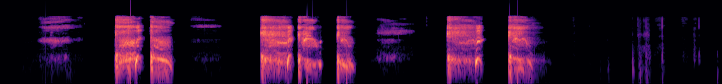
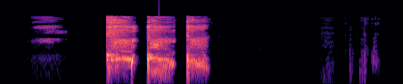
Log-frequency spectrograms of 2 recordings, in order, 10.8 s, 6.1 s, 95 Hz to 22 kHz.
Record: {
  "three_cough_length": "10.8 s",
  "three_cough_amplitude": 32767,
  "three_cough_signal_mean_std_ratio": 0.38,
  "cough_length": "6.1 s",
  "cough_amplitude": 31635,
  "cough_signal_mean_std_ratio": 0.34,
  "survey_phase": "beta (2021-08-13 to 2022-03-07)",
  "age": "45-64",
  "gender": "Female",
  "wearing_mask": "No",
  "symptom_cough_any": true,
  "symptom_runny_or_blocked_nose": true,
  "symptom_onset": "5 days",
  "smoker_status": "Never smoked",
  "respiratory_condition_asthma": false,
  "respiratory_condition_other": false,
  "recruitment_source": "Test and Trace",
  "submission_delay": "2 days",
  "covid_test_result": "Positive",
  "covid_test_method": "RT-qPCR",
  "covid_ct_value": 22.1,
  "covid_ct_gene": "N gene"
}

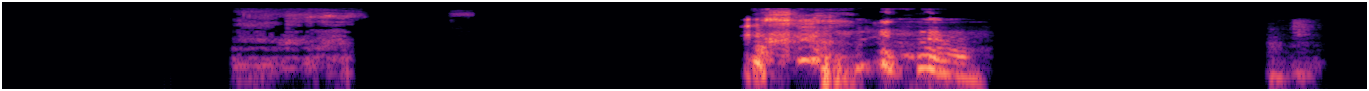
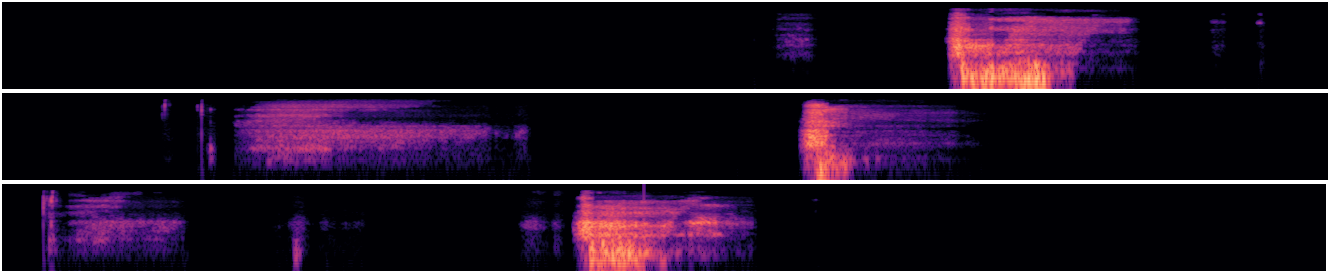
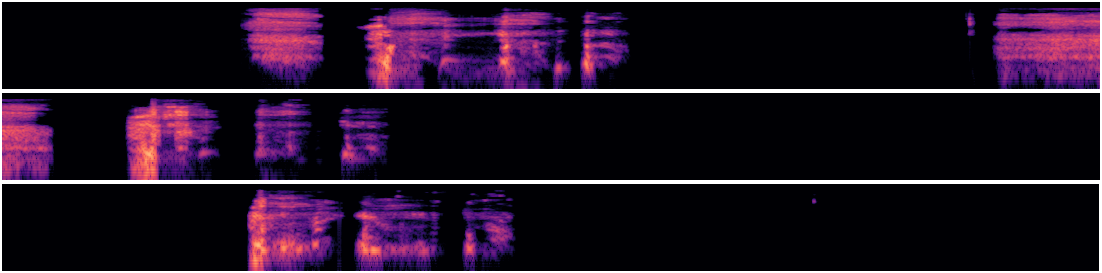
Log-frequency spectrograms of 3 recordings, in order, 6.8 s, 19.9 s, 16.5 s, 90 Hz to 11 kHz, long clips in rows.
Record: {
  "cough_length": "6.8 s",
  "cough_amplitude": 29270,
  "cough_signal_mean_std_ratio": 0.3,
  "exhalation_length": "19.9 s",
  "exhalation_amplitude": 32434,
  "exhalation_signal_mean_std_ratio": 0.21,
  "three_cough_length": "16.5 s",
  "three_cough_amplitude": 30043,
  "three_cough_signal_mean_std_ratio": 0.25,
  "survey_phase": "alpha (2021-03-01 to 2021-08-12)",
  "age": "45-64",
  "gender": "Male",
  "wearing_mask": "No",
  "symptom_none": true,
  "smoker_status": "Current smoker (e-cigarettes or vapes only)",
  "respiratory_condition_asthma": true,
  "respiratory_condition_other": false,
  "recruitment_source": "REACT",
  "submission_delay": "1 day",
  "covid_test_result": "Negative",
  "covid_test_method": "RT-qPCR"
}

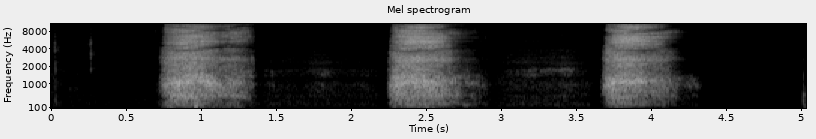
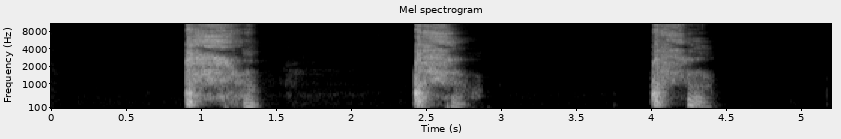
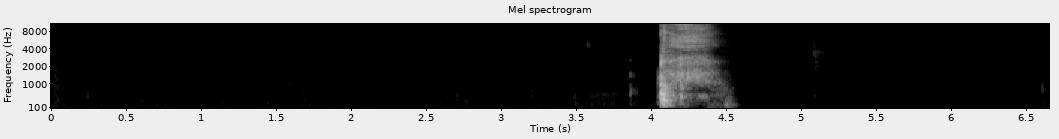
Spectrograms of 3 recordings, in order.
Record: {
  "exhalation_length": "5.0 s",
  "exhalation_amplitude": 14197,
  "exhalation_signal_mean_std_ratio": 0.41,
  "three_cough_length": "5.2 s",
  "three_cough_amplitude": 27590,
  "three_cough_signal_mean_std_ratio": 0.32,
  "cough_length": "6.7 s",
  "cough_amplitude": 32597,
  "cough_signal_mean_std_ratio": 0.15,
  "survey_phase": "beta (2021-08-13 to 2022-03-07)",
  "age": "45-64",
  "gender": "Male",
  "wearing_mask": "No",
  "symptom_runny_or_blocked_nose": true,
  "smoker_status": "Never smoked",
  "respiratory_condition_asthma": false,
  "respiratory_condition_other": false,
  "recruitment_source": "REACT",
  "submission_delay": "1 day",
  "covid_test_result": "Negative",
  "covid_test_method": "RT-qPCR"
}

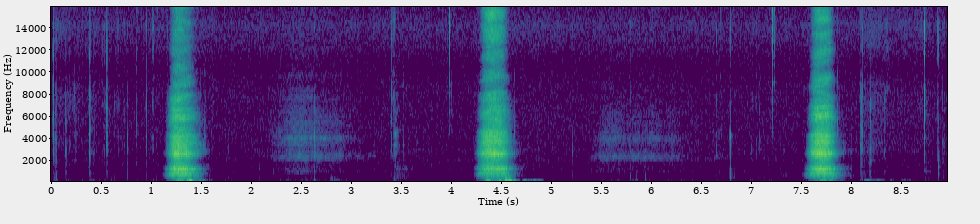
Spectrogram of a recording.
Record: {
  "exhalation_length": "9.0 s",
  "exhalation_amplitude": 3670,
  "exhalation_signal_mean_std_ratio": 0.24,
  "survey_phase": "beta (2021-08-13 to 2022-03-07)",
  "age": "45-64",
  "gender": "Male",
  "wearing_mask": "No",
  "symptom_cough_any": true,
  "symptom_runny_or_blocked_nose": true,
  "symptom_sore_throat": true,
  "symptom_fatigue": true,
  "symptom_headache": true,
  "symptom_onset": "5 days",
  "smoker_status": "Ex-smoker",
  "respiratory_condition_asthma": false,
  "respiratory_condition_other": false,
  "recruitment_source": "Test and Trace",
  "submission_delay": "2 days",
  "covid_test_result": "Positive",
  "covid_test_method": "RT-qPCR",
  "covid_ct_value": 14.7,
  "covid_ct_gene": "N gene"
}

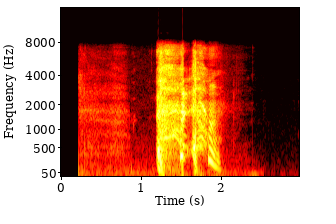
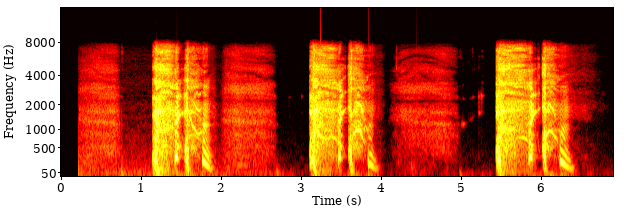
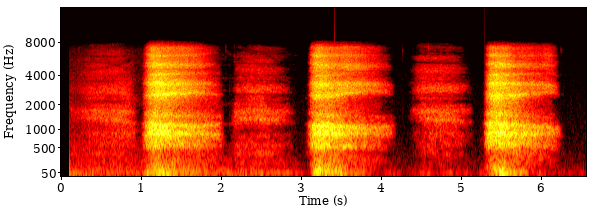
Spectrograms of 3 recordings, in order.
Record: {
  "cough_length": "3.0 s",
  "cough_amplitude": 32768,
  "cough_signal_mean_std_ratio": 0.39,
  "three_cough_length": "6.9 s",
  "three_cough_amplitude": 32768,
  "three_cough_signal_mean_std_ratio": 0.45,
  "exhalation_length": "6.6 s",
  "exhalation_amplitude": 16914,
  "exhalation_signal_mean_std_ratio": 0.49,
  "survey_phase": "beta (2021-08-13 to 2022-03-07)",
  "age": "18-44",
  "gender": "Male",
  "wearing_mask": "No",
  "symptom_none": true,
  "smoker_status": "Never smoked",
  "respiratory_condition_asthma": true,
  "respiratory_condition_other": false,
  "recruitment_source": "REACT",
  "submission_delay": "1 day",
  "covid_test_result": "Negative",
  "covid_test_method": "RT-qPCR"
}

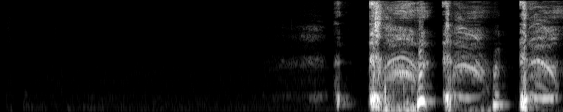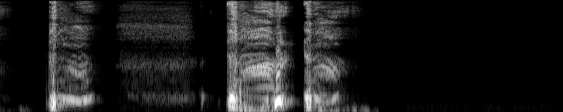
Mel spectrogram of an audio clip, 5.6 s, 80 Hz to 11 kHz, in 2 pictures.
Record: {
  "cough_length": "5.6 s",
  "cough_amplitude": 32768,
  "cough_signal_mean_std_ratio": 0.32,
  "survey_phase": "beta (2021-08-13 to 2022-03-07)",
  "age": "18-44",
  "gender": "Female",
  "wearing_mask": "No",
  "symptom_cough_any": true,
  "symptom_runny_or_blocked_nose": true,
  "symptom_abdominal_pain": true,
  "symptom_headache": true,
  "symptom_other": true,
  "smoker_status": "Never smoked",
  "respiratory_condition_asthma": true,
  "respiratory_condition_other": false,
  "recruitment_source": "Test and Trace",
  "submission_delay": "1 day",
  "covid_test_result": "Positive",
  "covid_test_method": "RT-qPCR",
  "covid_ct_value": 28.9,
  "covid_ct_gene": "ORF1ab gene",
  "covid_ct_mean": 29.8,
  "covid_viral_load": "170 copies/ml",
  "covid_viral_load_category": "Minimal viral load (< 10K copies/ml)"
}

